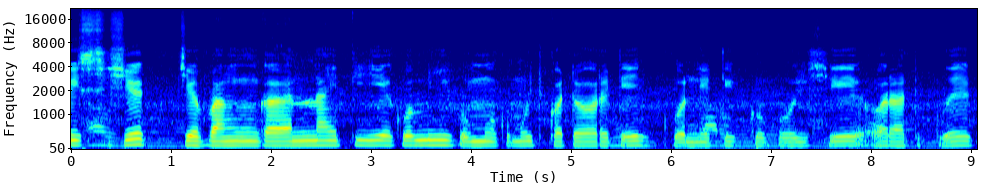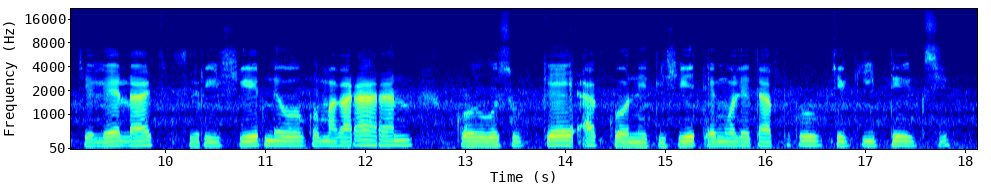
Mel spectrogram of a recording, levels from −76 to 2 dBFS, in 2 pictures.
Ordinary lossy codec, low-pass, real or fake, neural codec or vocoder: none; none; fake; codec, 44.1 kHz, 7.8 kbps, Pupu-Codec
